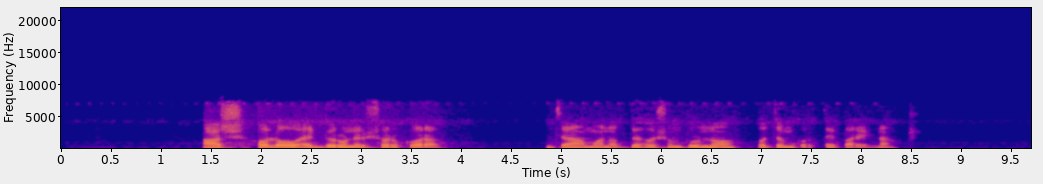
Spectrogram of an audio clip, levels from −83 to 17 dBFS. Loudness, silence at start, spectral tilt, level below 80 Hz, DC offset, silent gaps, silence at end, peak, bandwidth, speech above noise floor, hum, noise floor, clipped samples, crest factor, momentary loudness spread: -18 LUFS; 1.4 s; -6.5 dB/octave; -58 dBFS; under 0.1%; none; 1.4 s; -2 dBFS; 7.8 kHz; 56 dB; none; -73 dBFS; under 0.1%; 18 dB; 11 LU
